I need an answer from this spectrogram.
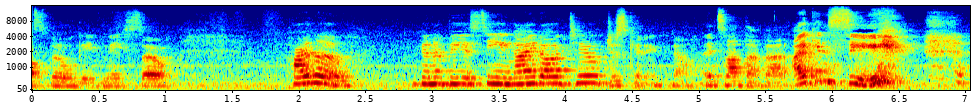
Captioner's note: laughs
